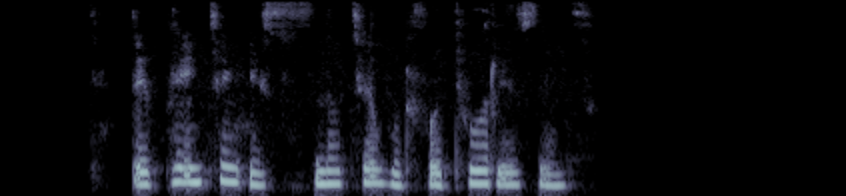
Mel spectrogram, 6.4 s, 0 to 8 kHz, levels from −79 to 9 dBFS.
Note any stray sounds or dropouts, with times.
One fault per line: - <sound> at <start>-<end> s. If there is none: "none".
none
